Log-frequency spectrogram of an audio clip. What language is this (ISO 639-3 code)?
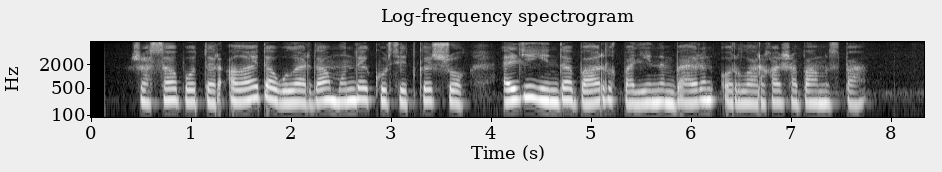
kaz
